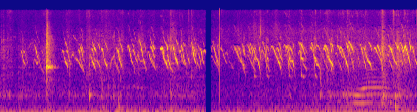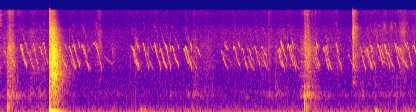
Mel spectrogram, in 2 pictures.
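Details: Grey francolin chicks keep up an unbroken chatter of high, falling peeps, broken by occasional loud clicks and a thump.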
